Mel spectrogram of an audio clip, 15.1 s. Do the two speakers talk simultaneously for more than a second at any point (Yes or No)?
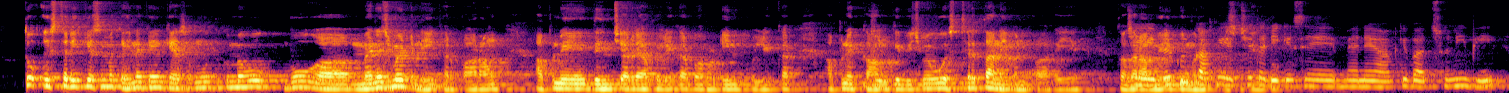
Yes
